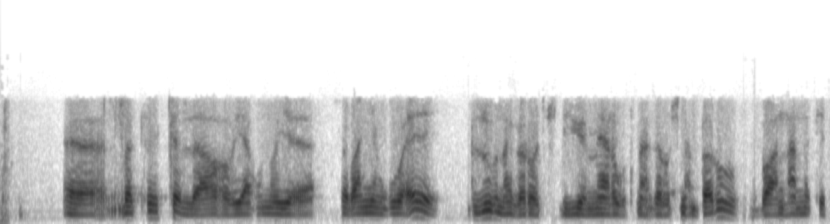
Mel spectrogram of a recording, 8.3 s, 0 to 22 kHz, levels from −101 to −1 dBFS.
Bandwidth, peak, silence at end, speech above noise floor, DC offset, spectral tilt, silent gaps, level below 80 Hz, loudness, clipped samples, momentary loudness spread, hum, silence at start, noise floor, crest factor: 3.8 kHz; -10 dBFS; 0.05 s; 30 dB; under 0.1%; -6 dB/octave; none; -72 dBFS; -28 LUFS; under 0.1%; 6 LU; none; 0 s; -57 dBFS; 18 dB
